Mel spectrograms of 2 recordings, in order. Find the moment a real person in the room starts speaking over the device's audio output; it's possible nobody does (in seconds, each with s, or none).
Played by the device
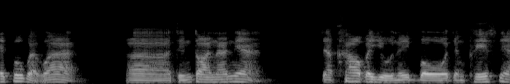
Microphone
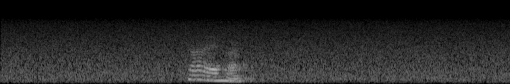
1.8 s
